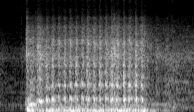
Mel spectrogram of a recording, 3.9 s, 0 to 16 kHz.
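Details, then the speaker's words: 1986 Porsche 944 Turbo with the control unit and wiring checked and a test lamp on an injector to check for pulse. The starter churns evenly for about 2.5 seconds, with no firing. Cranks but won't start. "Всё это проверено, но машина не заводится."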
